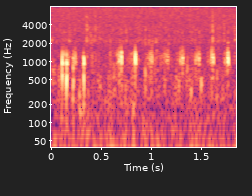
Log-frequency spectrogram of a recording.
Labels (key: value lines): label: biophony, grazing
recorder: SoundTrap 600 or HydroMoth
